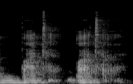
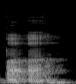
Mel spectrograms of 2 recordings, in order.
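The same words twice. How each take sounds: First: "bata" with a clear t, lightly imitating a London accent; London pronunciation. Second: "ba'a" with the t swallowed into a glottal stop, British regional accent. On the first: Showing viewers how London says butter, a light London accent. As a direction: say "bata" the London way, t fully sounded. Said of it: "they say bata". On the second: Contrasting London with outside London, glottal British accent. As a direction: drop the t in "ba'a", catch it in the throat. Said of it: "Once you're outside of London, they say". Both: Shown as a demonstration.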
